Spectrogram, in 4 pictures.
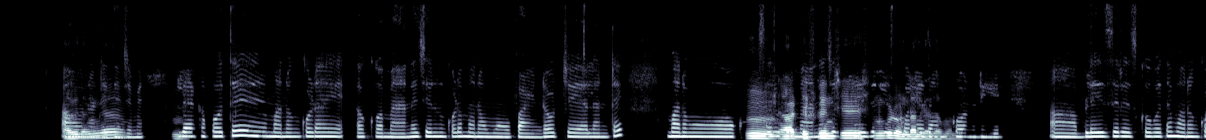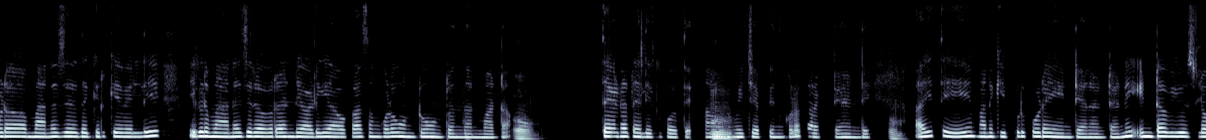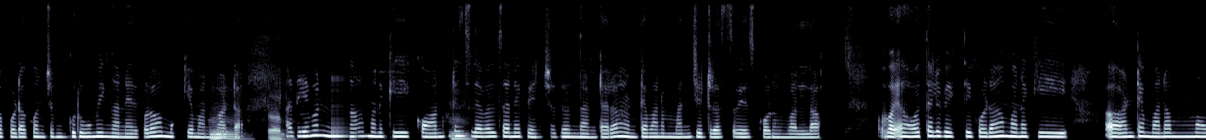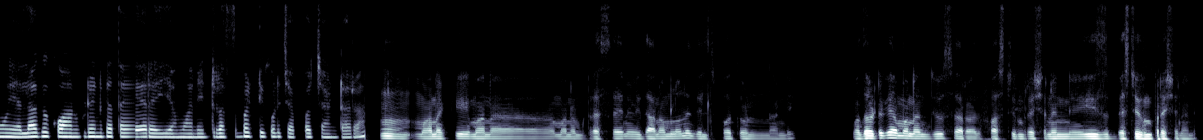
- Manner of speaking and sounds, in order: tapping; in English: "మేనేజర్‌ని"; in English: "ఫైండ్ ఔట్"; in English: "మేనేజర్ బ్లేజర్"; in English: "డిఫరెన్షియేషన్"; in English: "బ్లేజర్"; in English: "మేనేజర్"; in English: "మేనేజర్"; other background noise; in English: "ఇంటర్వ్యూస్‌లో"; in English: "గ్రూమింగ్"; in English: "కాన్ఫిడెన్స్ లెవెల్స్"; in English: "డ్రెస్"; in English: "కాన్ఫిడెంట్‌గా"; in English: "డ్రెస్"; in English: "డ్రెస్"; in English: "ఫస్ట్ ఇంప్రెషన్ ఇన్ ఈజ్ బెస్ట్ ఇంప్రెషన్"
- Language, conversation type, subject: Telugu, podcast, మీరు దుస్తులు ఎంచుకునే సమయంలో మీ భావోద్వేగాలు ఎంతవరకు ప్రభావం చూపుతాయి?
